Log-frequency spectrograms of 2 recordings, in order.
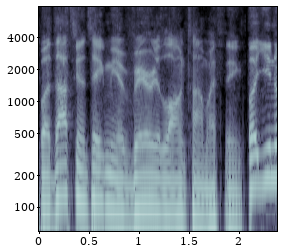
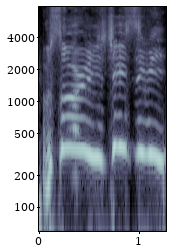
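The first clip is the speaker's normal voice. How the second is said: high, squealing mock panic; panicked squeal. Real, not acted. Player fleeing an angry calf, squealing in mock panic. Cow's calf chasing him.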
